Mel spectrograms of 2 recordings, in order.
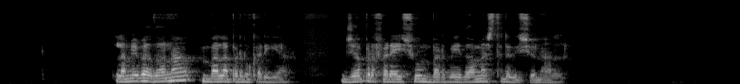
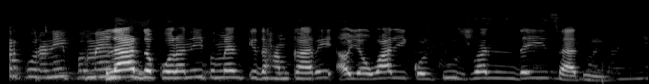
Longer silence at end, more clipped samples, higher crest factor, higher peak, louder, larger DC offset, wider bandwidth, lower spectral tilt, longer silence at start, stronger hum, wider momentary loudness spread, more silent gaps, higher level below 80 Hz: first, 1.75 s vs 0.45 s; neither; about the same, 20 dB vs 22 dB; second, -10 dBFS vs -2 dBFS; second, -27 LUFS vs -24 LUFS; neither; about the same, 11.5 kHz vs 11 kHz; first, -4.5 dB/octave vs -2.5 dB/octave; first, 1.15 s vs 0.1 s; neither; second, 14 LU vs 18 LU; neither; first, -66 dBFS vs -84 dBFS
